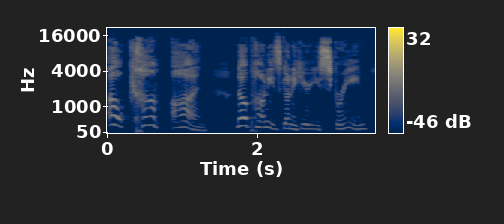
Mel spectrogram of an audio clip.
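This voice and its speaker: A man's voice: sits high, big pitch swings, takes it slowly, no room sound, pitched above the performer's own voice, exaggerated voice. A man voicing a cruel, scheming female pony who taunts her captive in a raised, mocking voice. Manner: taunting, gloating.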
